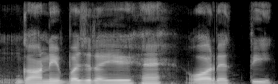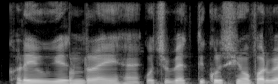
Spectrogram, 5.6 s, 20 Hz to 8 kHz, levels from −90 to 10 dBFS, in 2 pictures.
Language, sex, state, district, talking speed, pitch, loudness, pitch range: Hindi, male, Bihar, Darbhanga, 160 wpm, 130 Hz, -19 LUFS, 130-135 Hz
